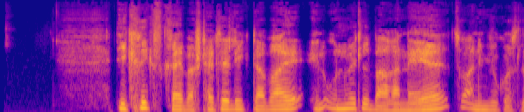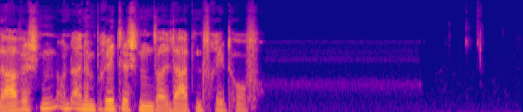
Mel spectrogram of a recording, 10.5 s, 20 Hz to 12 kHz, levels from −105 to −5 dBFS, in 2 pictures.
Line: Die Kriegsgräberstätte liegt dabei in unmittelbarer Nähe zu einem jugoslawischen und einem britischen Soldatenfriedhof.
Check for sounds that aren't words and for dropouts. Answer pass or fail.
pass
